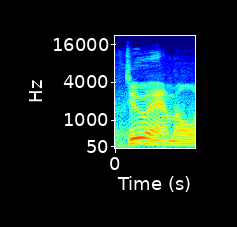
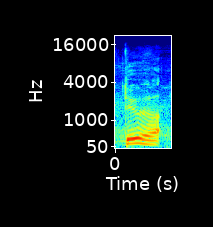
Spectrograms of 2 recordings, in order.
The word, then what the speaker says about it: Duhamel: I think it's Duhamel or Dumel. Yeah. Dumel.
